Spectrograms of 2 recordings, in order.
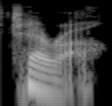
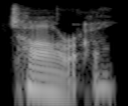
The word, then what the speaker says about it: Tara: So, uh, like for example, Tara, Tara, in America is terror, which is like terrifying, but she's Tara in Australia.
